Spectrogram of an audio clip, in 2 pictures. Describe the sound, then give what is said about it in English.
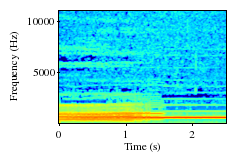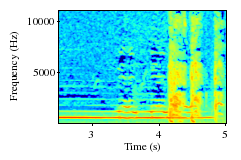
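A dog howls in a long, steady, high tone that imitates a fire engine siren, wavering near the end, with a few sharp, brief noises at the close. “A dog that thinks it's a fire engine.”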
